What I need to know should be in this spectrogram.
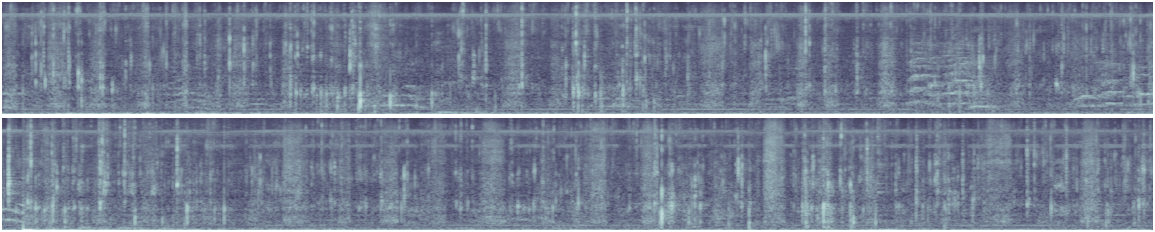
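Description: Food scrapes and clinks against a metal bowl.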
